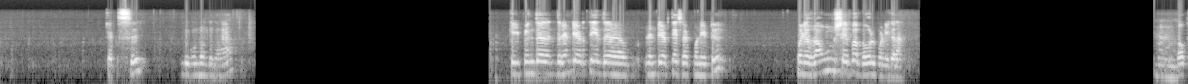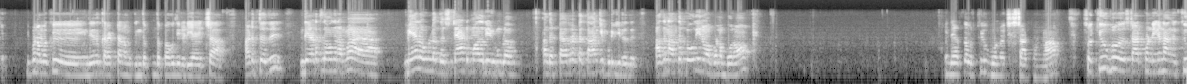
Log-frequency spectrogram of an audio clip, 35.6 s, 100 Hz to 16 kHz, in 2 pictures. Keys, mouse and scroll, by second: 5.2 scroll down 1, 5.4-6.0 scroll up 1, 6.0 click, 6.9 alt+a, 8.4-9.7 drag, 10.3 shift+click, 11.7 shift+click, 12.4 ctrl+z, 12.8 shift+click, 14.0 shift+click, 15.2 ctrl+b, 17.1 alt+a, 17.2 Tab, 17.3 scroll down 2, 17.4 alt+a, 18.8 click, 29.4 Tab, 29.5 alt+a, 31.0 shift+a, 31.3 scroll up 1, 31.5-32.1 scroll down 2, 32.1 KP_1, 32.7-33.1 scroll up 2, 33.5 g, 34.2 Tab.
